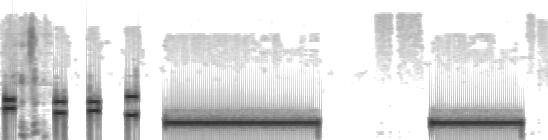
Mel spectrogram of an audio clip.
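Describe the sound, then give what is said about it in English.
Four quick telephone keypad beeps in fast succession as a number is dialed, followed by two long, steady electronic phone tones separated by a pause of about a second and a half. Clear, with no voices. “I'm dialing the number.”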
